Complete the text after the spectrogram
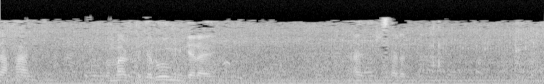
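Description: A young man speaks with emotion close by.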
